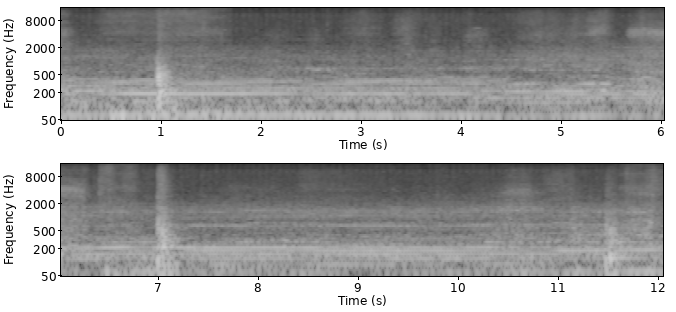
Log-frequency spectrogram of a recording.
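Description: A wooden door frame knocks sharply a few times.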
